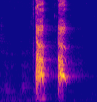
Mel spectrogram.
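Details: Jill, a pet dog, gives two sharp, loud barks about a third of a second apart indoors, each a brief broadband burst, with silence before and after.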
